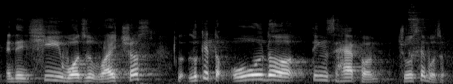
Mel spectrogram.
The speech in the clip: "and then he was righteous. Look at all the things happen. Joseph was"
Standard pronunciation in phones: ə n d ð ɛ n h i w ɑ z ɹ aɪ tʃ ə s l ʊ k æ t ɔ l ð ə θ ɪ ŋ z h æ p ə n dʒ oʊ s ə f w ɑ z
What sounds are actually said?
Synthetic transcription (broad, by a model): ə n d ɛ n h i w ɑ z ɹ aɪ tʃ ə s l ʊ k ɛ t ɔ l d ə t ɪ ŋ s h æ p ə n dʒ oʊ s ə f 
